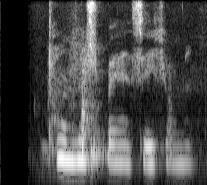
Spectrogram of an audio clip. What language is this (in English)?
Icelandic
